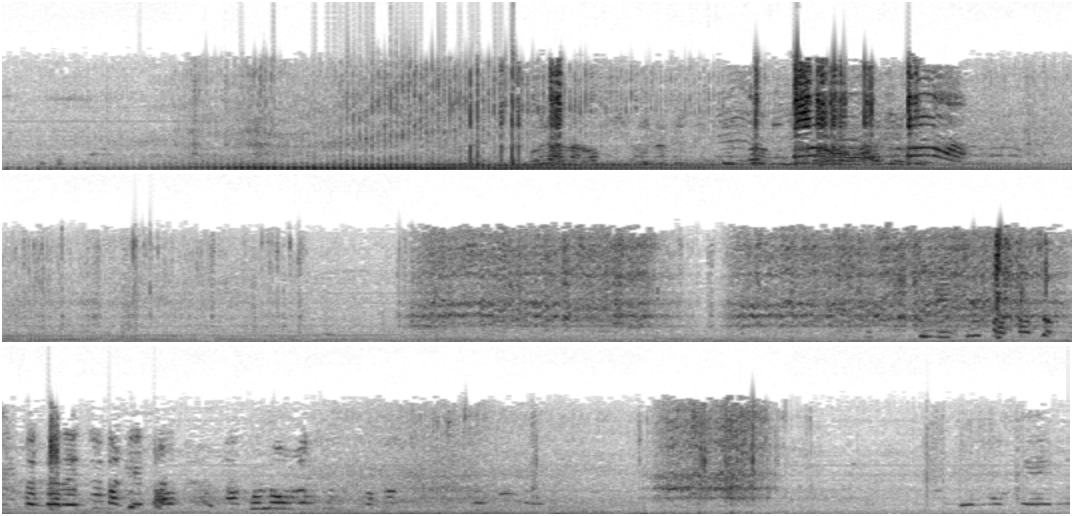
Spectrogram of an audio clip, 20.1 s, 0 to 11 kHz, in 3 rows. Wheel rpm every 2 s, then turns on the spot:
10, 0, 10, 20, 60, 120, 110, 10, 40, 20.
6-8 18-20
